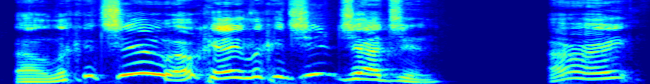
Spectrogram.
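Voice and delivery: high, sing-song teasing of a friend; playful teasing. Real, not acted. Friend teasing the other for judging someone, high playful ribbing.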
